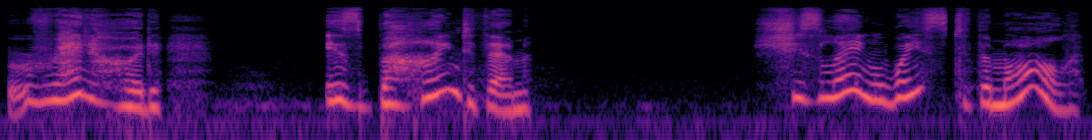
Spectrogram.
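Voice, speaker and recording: A woman's voice: high-pitched, sing-song, slow, dry recording, exaggerated voice. A woman playing a composed, commanding young android squad leader in an anime-style game. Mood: stunned. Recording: music playing behind the voice.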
